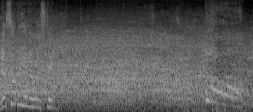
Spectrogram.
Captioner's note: crowd yelling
